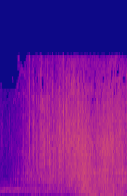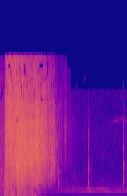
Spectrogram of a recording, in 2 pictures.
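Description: A tree crashes heavily to the ground.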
